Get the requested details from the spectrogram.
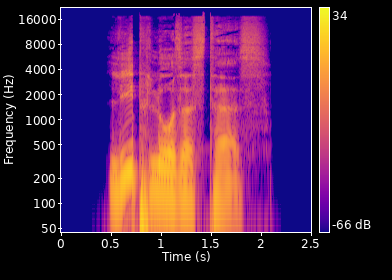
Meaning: strong/mixed nominative/accusative neuter singular superlative degree of lieblos
- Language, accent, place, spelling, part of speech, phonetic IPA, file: German, Germany, Berlin, lieblosestes, adjective, [ˈliːploːzəstəs], De-lieblosestes.ogg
